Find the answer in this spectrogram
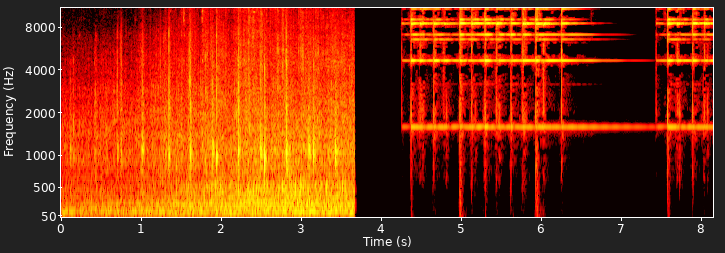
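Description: Sound-effect playback from a LEGO light kit's sound module: a horse-drawn carriage with hooves clip-clopping, growing louder for about three and a half seconds and then cutting off suddenly. After a short gap, a small bell rings with rapid repeated strikes for about three seconds and fades away, then starts ringing again near the end.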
